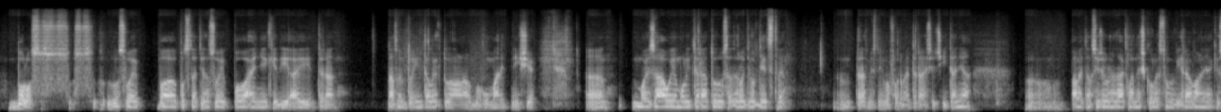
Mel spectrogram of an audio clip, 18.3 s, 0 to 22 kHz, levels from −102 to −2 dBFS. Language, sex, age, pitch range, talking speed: Slovak, male, 40-59, 95-110 Hz, 130 wpm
